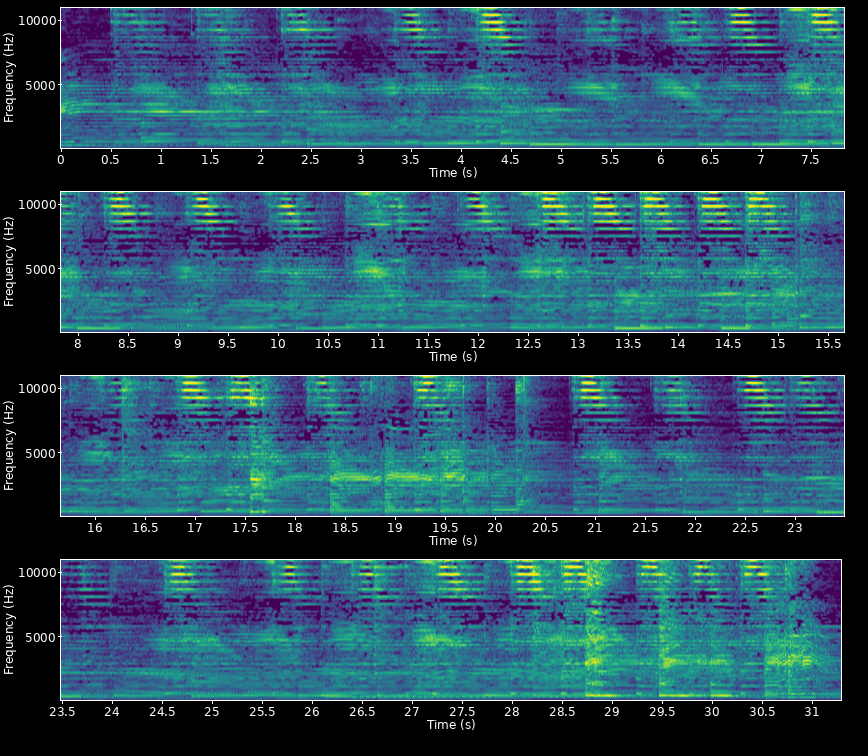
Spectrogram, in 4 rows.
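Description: Sitar playing an alaap in Raag Bhatiyar, a morning raga: quick, closely spaced plucked strokes over sustained ringing notes, with notes bent and slid in pitch about 18 seconds in and again near the end.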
